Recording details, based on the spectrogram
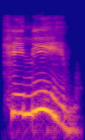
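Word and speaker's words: כינים: Kinim, emphasis on the nun.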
